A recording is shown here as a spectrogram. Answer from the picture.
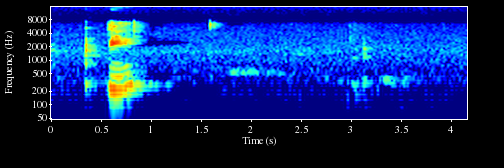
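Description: A single short click about a third of a second in, just before a man speaks one syllable; the rest is faint room tone.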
